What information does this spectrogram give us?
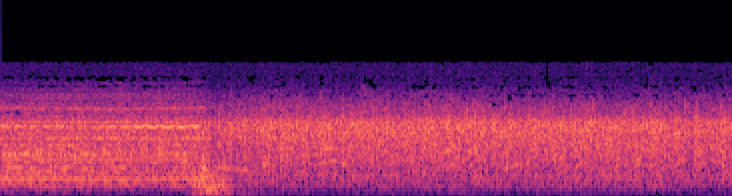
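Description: A big crowd at a horse racetrack makes a dense, steady roar that fills the whole clip, after a brief sustained musical tone that cuts off near the start.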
